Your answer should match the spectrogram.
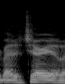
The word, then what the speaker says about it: Bhattacharya: Like, you know, uh, Dr. Bhattacharya, I think is, is how you pronounce his name,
